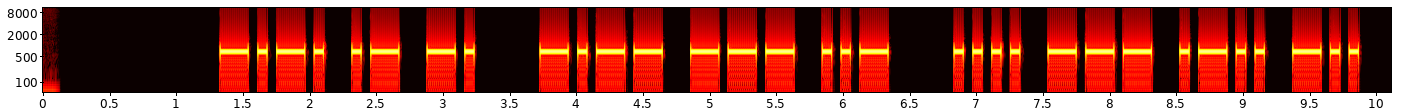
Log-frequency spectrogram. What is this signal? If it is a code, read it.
Morse code, heard as a keyed tone, about 17 wpm, 700 Hz. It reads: CAN YOU HOLD
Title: Sentences from Top 1000 Words - Review Part 3 - 17wpm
